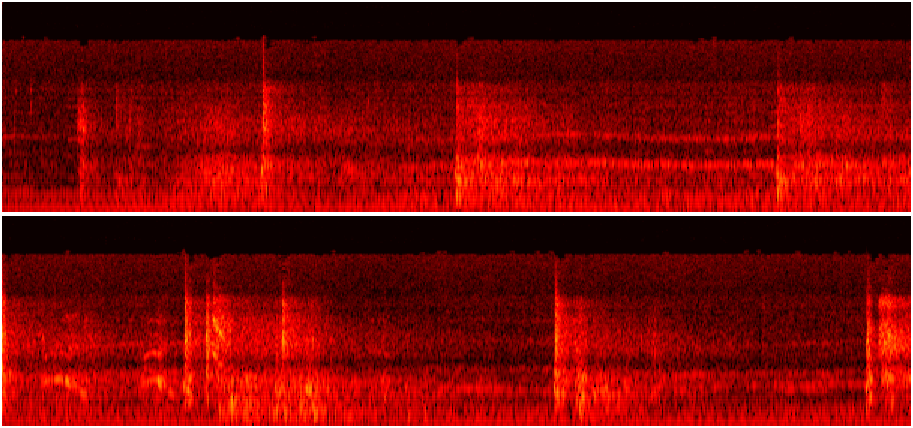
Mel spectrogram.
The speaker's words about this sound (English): Ambulances screaming all over the city, and more sounds, more shots being fired at the tower, on the tower, on the mall, amid the empty carton of shells.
